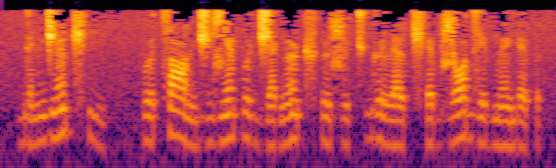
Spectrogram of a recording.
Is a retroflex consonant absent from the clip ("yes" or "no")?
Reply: no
